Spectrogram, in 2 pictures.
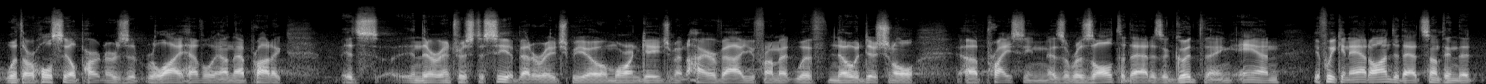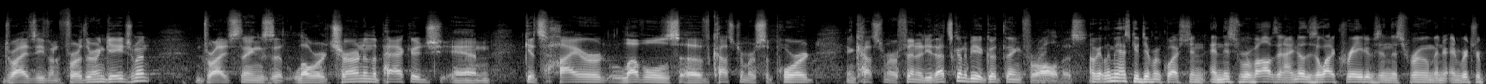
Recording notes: taped during the Vanity Fair New Establishment Summit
